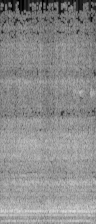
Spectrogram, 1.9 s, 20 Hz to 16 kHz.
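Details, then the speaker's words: Lesu SK500 LC RC excavator track final drive after disassembly and a homemade gasket with lithium grease to stop the motor rubbing; steady whir and even gear hum, quieter forward, a bit louder in reverse; normal track drive running. "a little bit loud in Reverse but it's working much quieter when it goes forward"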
